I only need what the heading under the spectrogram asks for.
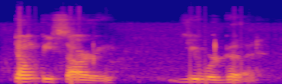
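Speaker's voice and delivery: quiet, slow, unhurried murmur. Retelling a movie scene, the reply to an apology: retelling a line said quietly.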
